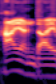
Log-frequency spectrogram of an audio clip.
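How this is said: It is said with a British pronunciation. The speaker calls it wrong. "a very British way to pronounce it"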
